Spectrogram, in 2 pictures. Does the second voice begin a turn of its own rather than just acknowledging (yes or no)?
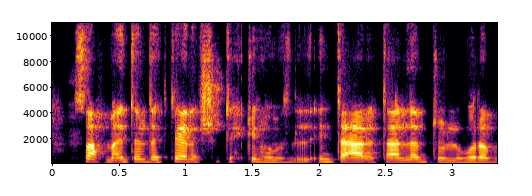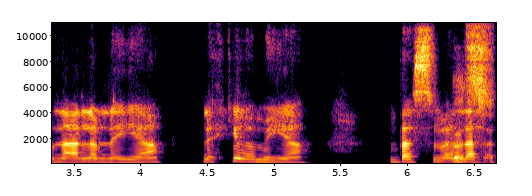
no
